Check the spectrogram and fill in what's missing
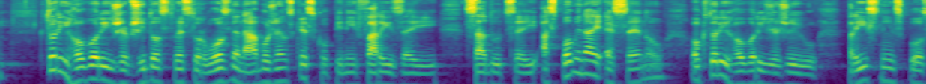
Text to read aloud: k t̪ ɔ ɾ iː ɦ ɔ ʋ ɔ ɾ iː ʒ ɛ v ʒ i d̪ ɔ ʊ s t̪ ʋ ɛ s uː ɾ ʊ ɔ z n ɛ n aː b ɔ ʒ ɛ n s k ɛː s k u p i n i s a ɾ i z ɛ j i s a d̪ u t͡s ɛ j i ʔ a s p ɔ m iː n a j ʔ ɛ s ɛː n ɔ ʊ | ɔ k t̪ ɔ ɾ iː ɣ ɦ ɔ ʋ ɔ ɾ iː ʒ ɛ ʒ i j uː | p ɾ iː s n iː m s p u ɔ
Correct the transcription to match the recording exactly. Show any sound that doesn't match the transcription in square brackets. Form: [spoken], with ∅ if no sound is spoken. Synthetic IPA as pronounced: k t̪ ɔ ɾ iː ɦ ɔ ʋ ɔ ɾ iː ʒ ɛ v ʒ i d̪ ɔ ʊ s t̪ ʋ ɛ s uː ɾ ʊ ɔ z n ɛ n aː b ɔ ʒ ɛ n s k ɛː s k u p i n i [f] a ɾ i z ɛ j i s a d̪ u t͡s ɛ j i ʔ a s p ɔ m iː n a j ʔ ɛ s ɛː n ɔ ʊ | ɔ k t̪ ɔ ɾ iː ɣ ɦ ɔ ʋ ɔ ɾ iː ʒ ɛ ʒ i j uː | p ɾ iː s n iː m s p [ʊ] ɔ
